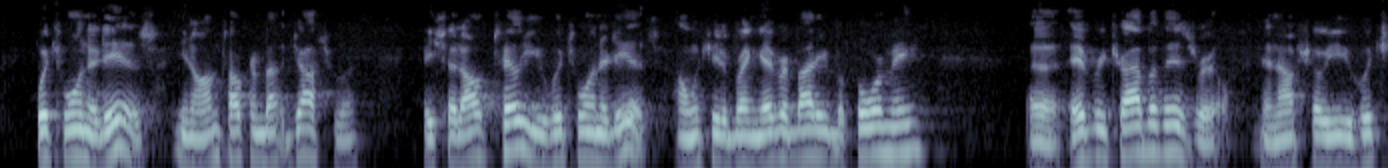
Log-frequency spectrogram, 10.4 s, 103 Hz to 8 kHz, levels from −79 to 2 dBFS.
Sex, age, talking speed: male, 60-79, 215 wpm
